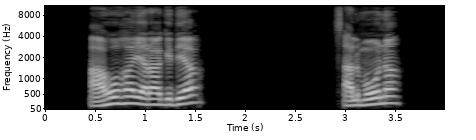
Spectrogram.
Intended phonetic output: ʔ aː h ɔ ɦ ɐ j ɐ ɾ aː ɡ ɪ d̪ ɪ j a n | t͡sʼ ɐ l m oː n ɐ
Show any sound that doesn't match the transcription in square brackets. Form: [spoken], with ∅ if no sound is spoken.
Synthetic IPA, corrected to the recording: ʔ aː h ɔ ɦ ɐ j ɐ ɾ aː ɡ ɪ d̪ ɪ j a [∅] | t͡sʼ ɐ l m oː n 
